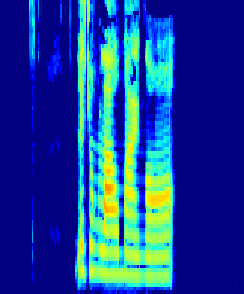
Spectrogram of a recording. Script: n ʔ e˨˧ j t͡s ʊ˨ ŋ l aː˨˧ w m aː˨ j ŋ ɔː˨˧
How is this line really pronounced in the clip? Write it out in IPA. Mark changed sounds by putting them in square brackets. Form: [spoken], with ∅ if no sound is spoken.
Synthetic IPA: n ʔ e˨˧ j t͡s ʊ˨ ŋ l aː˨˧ w m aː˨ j ŋ ɔː˨˧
